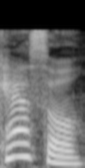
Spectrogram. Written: castle

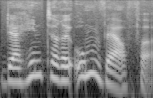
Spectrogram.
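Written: rear derailleur

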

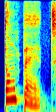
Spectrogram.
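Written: hurricane

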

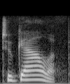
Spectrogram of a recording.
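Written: gallop

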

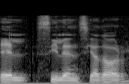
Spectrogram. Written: muffler

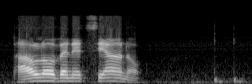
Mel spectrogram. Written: Venezian

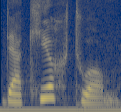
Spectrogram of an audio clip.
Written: steeple

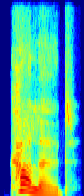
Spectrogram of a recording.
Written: colored

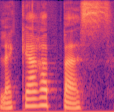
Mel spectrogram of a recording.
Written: carapace

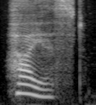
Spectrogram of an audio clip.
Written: highest

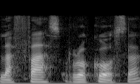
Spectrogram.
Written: rock face

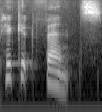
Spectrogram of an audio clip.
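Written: picket fence

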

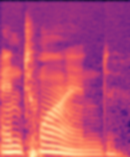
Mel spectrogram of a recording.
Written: entwined

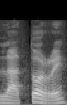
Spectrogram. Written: tower

